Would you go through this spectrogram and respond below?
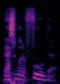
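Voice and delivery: ordinary delivery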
